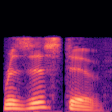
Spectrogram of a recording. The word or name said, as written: resistive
